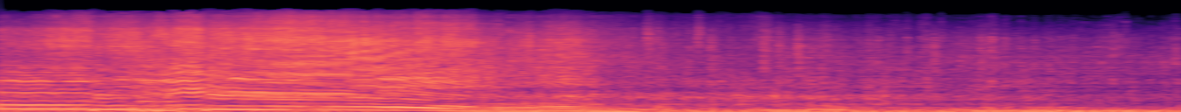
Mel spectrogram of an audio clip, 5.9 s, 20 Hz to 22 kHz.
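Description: A Class 1 off-road race car runs at speed in the VORRA El Coyote 400 desert race, its engine a loud rising and falling howl that sweeps past close by, then drops to a rough, fading drone.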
